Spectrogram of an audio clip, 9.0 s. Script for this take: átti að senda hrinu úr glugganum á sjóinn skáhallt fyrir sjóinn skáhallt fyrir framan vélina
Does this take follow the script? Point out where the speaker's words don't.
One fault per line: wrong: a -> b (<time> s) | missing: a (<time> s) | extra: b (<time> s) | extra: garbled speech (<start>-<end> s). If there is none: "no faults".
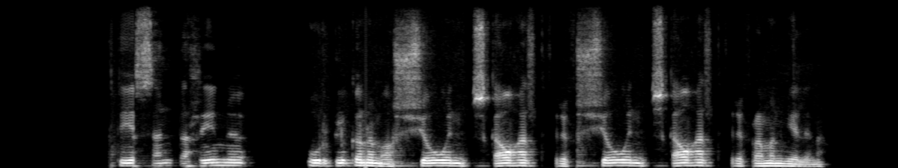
no faults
